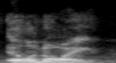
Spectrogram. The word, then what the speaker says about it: Illinois: People from Illinois get really really upset if you're like Illinois. You're from Illinois. They're like there's no s. Illinois. It's Illinois. Illinois.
